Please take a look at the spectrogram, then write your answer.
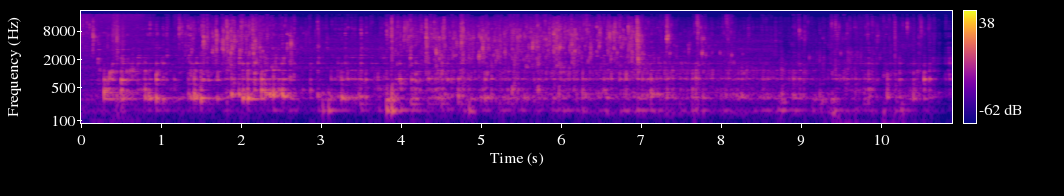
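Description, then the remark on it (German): Running tap water splashes steadily into a sink for several seconds, with shifting gurgles and splatters as vegetables and lettuce are rinsed under the stream. No one speaks. “Zuerst müssen wir das Gemüse und den Salat waschen. Einfach unter fließendem Wasser im Spülbecken.”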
